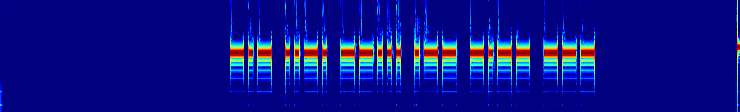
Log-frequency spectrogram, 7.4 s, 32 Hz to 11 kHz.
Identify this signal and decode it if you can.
Morse code, heard as a keyed tone, about 26 wpm, 700 Hz. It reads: KF7WYO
